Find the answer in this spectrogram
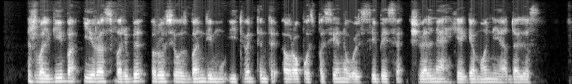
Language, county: Lithuanian, Marijampolė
